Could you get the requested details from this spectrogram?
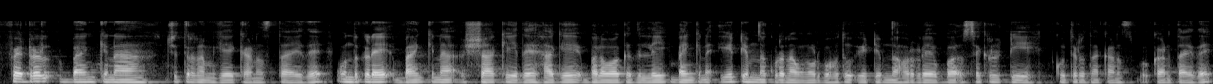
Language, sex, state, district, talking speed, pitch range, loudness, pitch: Kannada, male, Karnataka, Dakshina Kannada, 140 wpm, 100-105 Hz, -19 LUFS, 100 Hz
